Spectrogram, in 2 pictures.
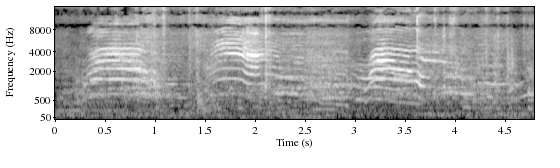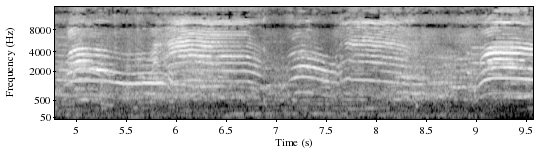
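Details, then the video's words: Several kittens crying for their mother, a dense chorus of high arched meows overlapping almost continuously, each call rising then falling, with a steady faint hum underneath. "Kittens meow so cute(The kittens wanted their mother)|kittens sounds"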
